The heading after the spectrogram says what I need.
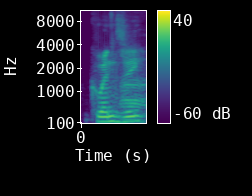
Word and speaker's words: Quincy: uh peabody yeah um quincy there's no z in quincy yup see the rest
